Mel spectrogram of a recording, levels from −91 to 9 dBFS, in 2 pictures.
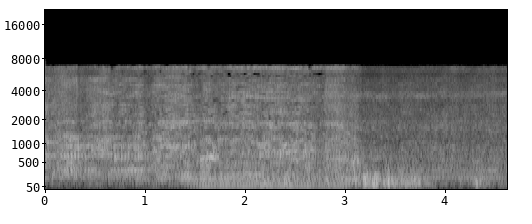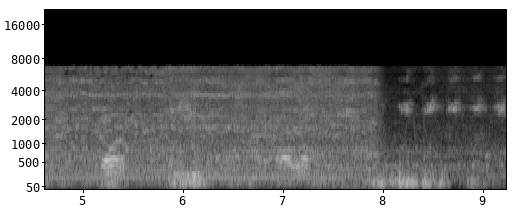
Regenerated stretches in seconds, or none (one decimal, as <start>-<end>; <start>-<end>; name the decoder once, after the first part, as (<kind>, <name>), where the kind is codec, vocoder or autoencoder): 0.0-0.6 (codec, DAC); 2.8-4.8; 5.8-9.2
